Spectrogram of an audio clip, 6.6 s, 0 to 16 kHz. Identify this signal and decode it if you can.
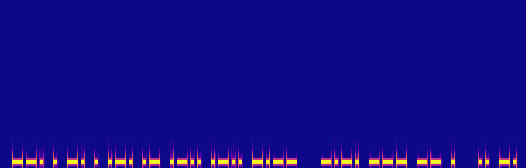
Morse code, heard as a keyed tone, about 28 wpm, 700 Hz. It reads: GENERALLY COME IN
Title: Sentences from Top 1500 Words 28wpm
